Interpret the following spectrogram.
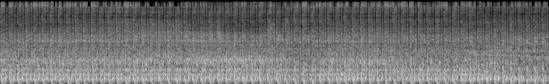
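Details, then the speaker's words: Dixon ZTR Kodiak SE 60-inch mower, first start, choke on, half throttle: engine chugs at a ragged, uneven beat with pulses dropping out and keeps shutting off whatever is done; cause unknown, head gasket previously changed. "Why is it Why is everything shutting it off? Let's shut it off. No starting. No, this thing is all sorts of messed up."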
